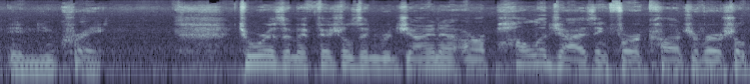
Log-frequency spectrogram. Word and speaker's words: Regina: idea of course that Regina is similar to the word vagina explain that to a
